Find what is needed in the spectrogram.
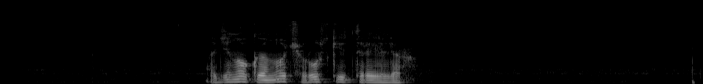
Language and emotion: Russian, neutral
